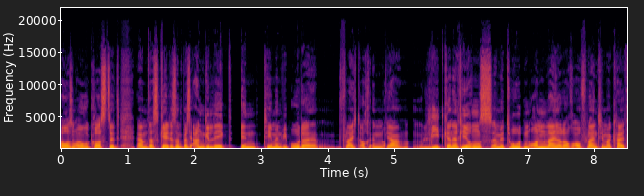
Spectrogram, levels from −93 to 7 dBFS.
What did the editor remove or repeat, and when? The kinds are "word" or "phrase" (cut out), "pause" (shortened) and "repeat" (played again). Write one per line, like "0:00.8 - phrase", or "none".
0:01.9 - word
0:03.4 - word
0:04.8 - word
